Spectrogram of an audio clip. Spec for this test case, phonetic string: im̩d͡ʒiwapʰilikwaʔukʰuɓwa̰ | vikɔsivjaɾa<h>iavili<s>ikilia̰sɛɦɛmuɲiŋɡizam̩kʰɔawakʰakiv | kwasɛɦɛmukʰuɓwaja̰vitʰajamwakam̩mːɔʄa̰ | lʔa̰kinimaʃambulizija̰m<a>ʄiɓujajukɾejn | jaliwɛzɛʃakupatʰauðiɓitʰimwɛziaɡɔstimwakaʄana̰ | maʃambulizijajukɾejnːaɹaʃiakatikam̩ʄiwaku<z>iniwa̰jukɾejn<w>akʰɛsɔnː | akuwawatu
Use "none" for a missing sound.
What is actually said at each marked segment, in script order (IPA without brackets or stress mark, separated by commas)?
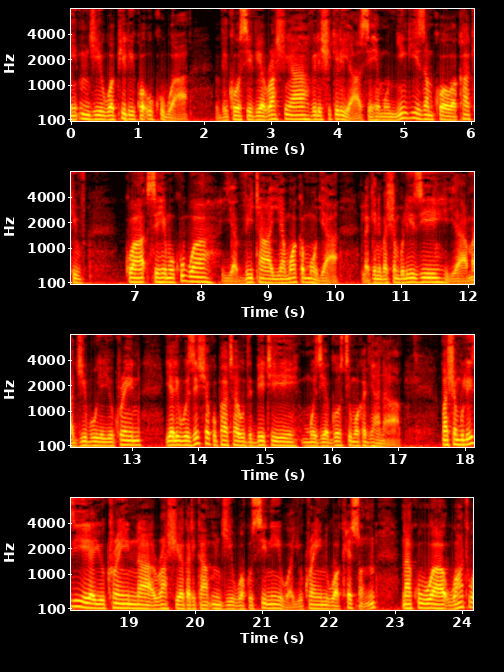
ʃ, ʃ, a, s, w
